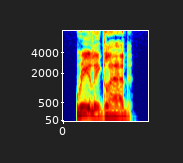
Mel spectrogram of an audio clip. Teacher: first plain, then stressed and stretched with really in front of it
